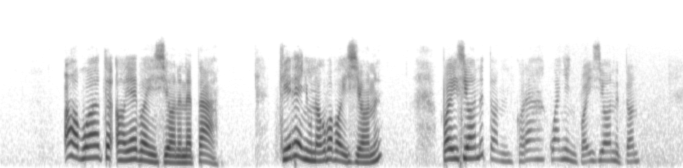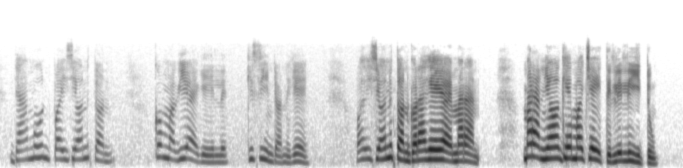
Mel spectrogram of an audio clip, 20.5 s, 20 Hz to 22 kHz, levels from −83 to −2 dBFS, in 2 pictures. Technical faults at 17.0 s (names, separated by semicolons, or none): none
